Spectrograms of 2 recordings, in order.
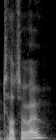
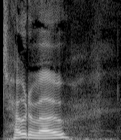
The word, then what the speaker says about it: Totoro: version of my neighbor tooro which is pronounced exactly like that my neighbor tooro but in the American dub it's todoro come play with us todoro it GRS a little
